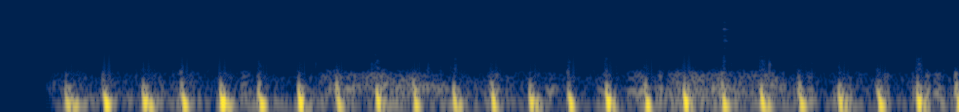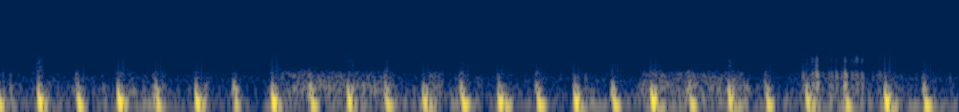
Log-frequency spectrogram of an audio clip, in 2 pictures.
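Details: Steady, rapid rhythmic thumping with a whooshing pulse from a woman's heart, recorded by cardiac ultrasound Doppler with a different transducer and combined with ECG; normal heartbeat.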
